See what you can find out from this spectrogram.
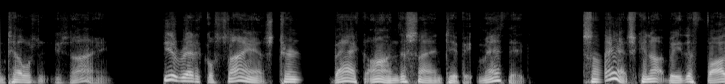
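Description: From 2.95 to 3.32 s the sound smears into a fading buzz or hiss, then about 250 ms of silence, and resumes with roughly 300 ms gone. This is likely a long network dropout, with the receiver filling the gap for 340 ms.

From 3.33 to 3.75 s, just before "the scientific method", the audio sounds hurried at unchanged pitch, running about 9% fast. This is a jitter buffer speed-up: the buffer held more audio than it aims for, so short pitch-period slices totalling around 50 ms were cut to reduce the delay.

From 5.95 to 6.13 s the last sound is continued and fades for 100 ms, and 60 ms of audio is skipped without any silence. This is a burst of packet loss concealed by extending the last sound.

From 6.45 to 6.70 s there is another rushed stretch, about 13% fast, as a second jitter buffer speed-up trims roughly 40 ms.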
